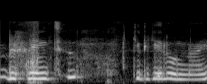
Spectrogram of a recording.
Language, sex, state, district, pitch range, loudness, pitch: Telugu, female, Andhra Pradesh, Krishna, 250-285 Hz, -17 LUFS, 270 Hz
